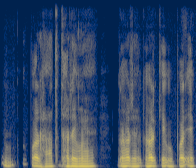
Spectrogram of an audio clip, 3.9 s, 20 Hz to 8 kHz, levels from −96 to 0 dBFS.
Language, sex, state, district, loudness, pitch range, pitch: Hindi, male, Bihar, Patna, -20 LUFS, 125-135 Hz, 130 Hz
